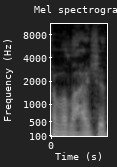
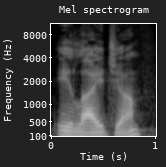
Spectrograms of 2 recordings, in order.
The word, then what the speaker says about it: Elijah: familiar with these characters there's Elijah with a J and Elisha with an sh um and I will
